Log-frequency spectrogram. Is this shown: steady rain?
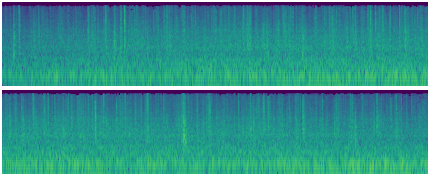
yes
